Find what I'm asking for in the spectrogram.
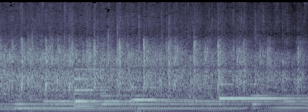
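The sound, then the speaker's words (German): Steady audience applause at a church service for people who made the best decision of their lives, a dense wash of many hands clapping at fairly loud level, with sustained low organ-like tones underneath and no talking. “Wir dürfen den Personen erstmal einen dicken Applaus geben, die die beste Entscheidung ihres Lebens getroffen haben.”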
